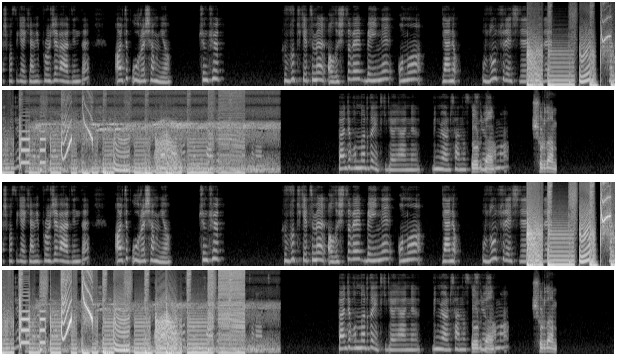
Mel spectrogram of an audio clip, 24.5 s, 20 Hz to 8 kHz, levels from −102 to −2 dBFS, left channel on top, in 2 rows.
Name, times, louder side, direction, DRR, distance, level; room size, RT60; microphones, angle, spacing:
voice 1, 0.0-1.7 2.2-3.4 3.9-4.4 5.6-8.4 8.8-9.1 9.6-11.1 12.1-14.6 15.3-17.7 19.0-22.4, right 1 dB, 20° right, 5.8 m, -38 dB
sound 1, 10.5-17.1, right 6 dB, 80° right, 0.6 m, -22 dB
sound 2, 12.7-17.8, left 3 dB, 65° left, 5.3 m, -34 dB
voice 2, 21.6-22.1 22.9-23.3, left 1 dB, 15° left, 1.2 m, -32 dB
head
